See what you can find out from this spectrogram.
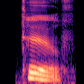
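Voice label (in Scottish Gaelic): "tadhal", Scottish Gaelic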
